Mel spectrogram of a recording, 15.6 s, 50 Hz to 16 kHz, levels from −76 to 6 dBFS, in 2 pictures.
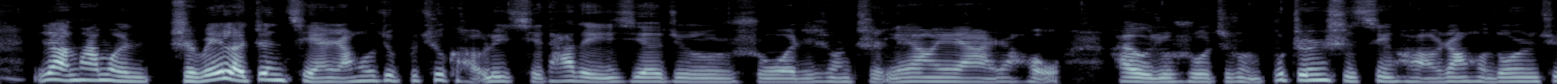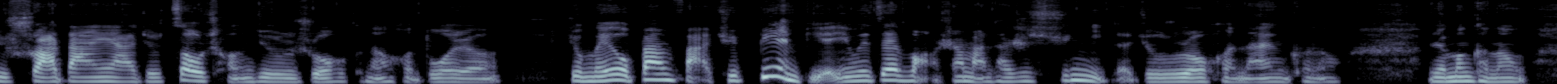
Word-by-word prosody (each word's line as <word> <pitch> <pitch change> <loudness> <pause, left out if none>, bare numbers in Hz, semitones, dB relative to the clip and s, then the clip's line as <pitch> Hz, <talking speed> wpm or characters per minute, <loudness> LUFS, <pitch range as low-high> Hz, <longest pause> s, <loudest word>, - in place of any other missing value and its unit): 让 250 -2 +6
他 235 -1 +5
们 195 -6 +2
只 190 - +3
为 245 +9 +8
了 315 0 +10
挣 260 -2 +4
钱， 175 -5 -1
然 165 0 0
后 205 +1 -2
就 225 -1 -2
不 210 - -9
去 245 +4 -2
考 205 - -8
虑 185 +2 0
其 170 -2 -6
它 200 +3 -1
的 180 - +1
一 165 +1 -1
些 175 -1 0
就 160 -2 -3
是 155 - -7
说 155 -2 -3
这 155 +2 -8
种 170 -1 -5
质 165 -2 -9
量 180 +4 -1
呀， 165 -2 0
然 170 - -7
后， - - -5 0.2
还 185 - -1
有 175 -2 +5
就 165 +1 -1
是 - - -10
说 170 -1 -2
这 170 +1 -9
种 165 -4 -5
不 245 - -3
真 235 +1 +5
实 210 -6 -1
性 180 -1 -3
哈， 170 -3 -3
让 180 +1 0
很 175 -2 -5
多 175 +1 0
人 180 0 0
去 185 0 -5
刷 175 0 +3
单 180 -1 0
呀， 170 -2 -1
就 170 +1 -7
造 200 - +4
成 165 -4 -7
就 170 -1 -2
是 160 - -4
说 165 +1 -3
可 180 - -27
能 160 +1 -7
很 180 - -12
多 160 0 -3
人 150 -1 -4 0.3
就 200 - 0
没 195 +2 +2
有 235 0 +5
办 250 +3 +4
法 - - -2
去 215 - -4
辨 370 - +3
别。 175 - -3
因 185 - -1
为 205 +1 0
在 235 +2 +4
网 205 - -3
上 195 0 -4
嘛， 175 - -3
它 175 -1 -6
是 190 - -6
虚 190 +4 -10
拟 225 -5 +1
的， - - -12
就 165 0 -5
是 165 - -1
说 170 0 +3
很 - - -9
难 155 +2 -5
可 175 - -12
能 160 +2 -11 0.4
人 175 -1 0
们 190 +1 +3
可 195 -2 -2
能 165 0 -4
180 Hz, 350 characters per minute, -22 LUFS, 165-200 Hz, 0.4 s, 了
